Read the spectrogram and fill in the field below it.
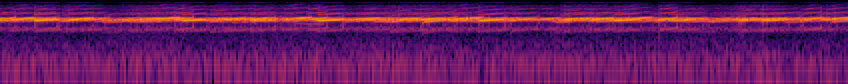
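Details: Breeding American toads at a central Ohio vernal pool. A high, buzzy, sustained trill holds nearly steady in pitch for over four seconds, with faint overlapping trills and a brief click near the end.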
